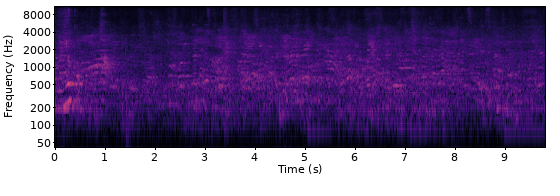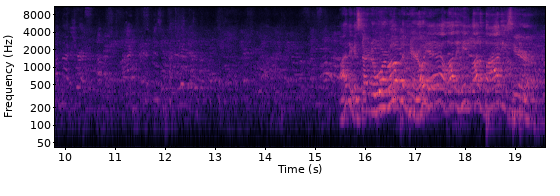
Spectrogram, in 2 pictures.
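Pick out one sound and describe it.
A live band plays rock music through loudspeakers in a large room, getting much louder near the end.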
